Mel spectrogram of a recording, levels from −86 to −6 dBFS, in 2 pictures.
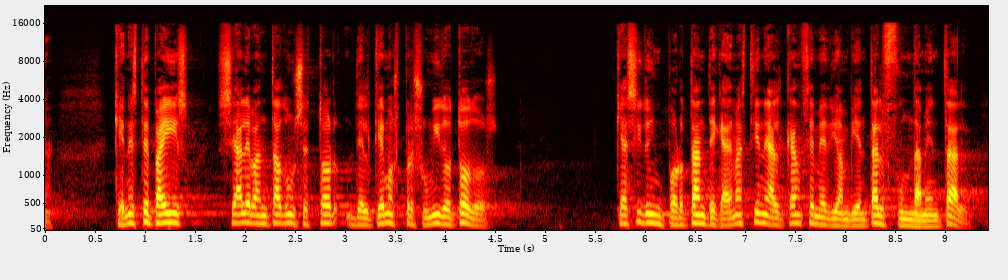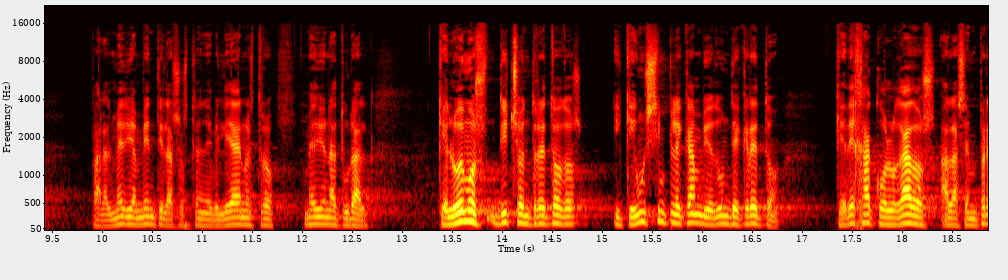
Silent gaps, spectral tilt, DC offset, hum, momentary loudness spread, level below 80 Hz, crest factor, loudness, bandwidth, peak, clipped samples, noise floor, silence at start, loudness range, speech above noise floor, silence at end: none; -4.5 dB/octave; under 0.1%; none; 14 LU; -68 dBFS; 24 dB; -28 LUFS; 16 kHz; -4 dBFS; under 0.1%; -69 dBFS; 0 s; 6 LU; 42 dB; 0 s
